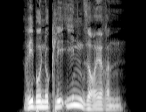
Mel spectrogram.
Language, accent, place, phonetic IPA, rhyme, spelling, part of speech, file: German, Germany, Berlin, [ʁibonukleˈiːnzɔɪ̯ʁən], -iːnzɔɪ̯ʁən, Ribonukleinsäuren, noun, De-Ribonukleinsäuren.ogg
- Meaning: plural of Ribonukleinsäure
